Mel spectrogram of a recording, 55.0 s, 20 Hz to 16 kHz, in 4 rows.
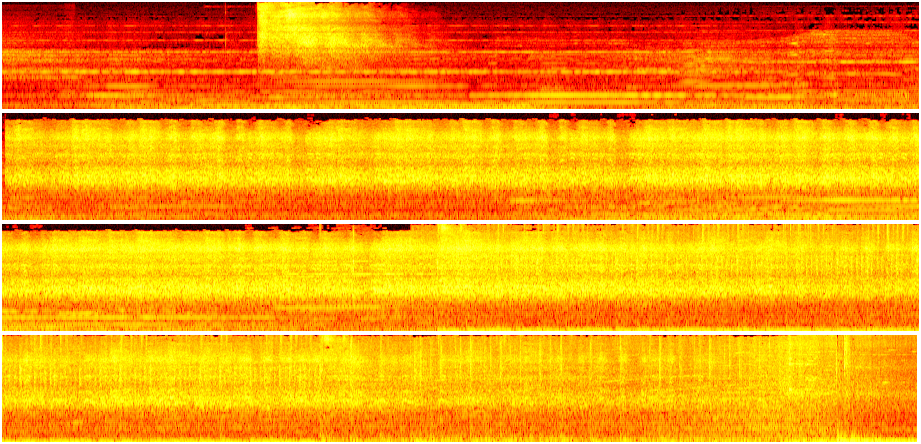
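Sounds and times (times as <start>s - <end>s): dark film score music: 0.0s - 55.0s
crows cawing: 3.8s - 6.1s, 13.8s - 53.8s.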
